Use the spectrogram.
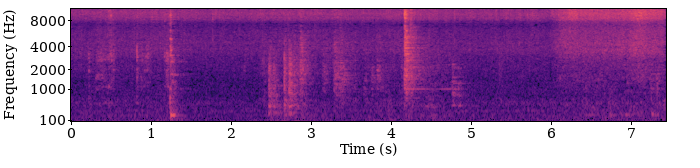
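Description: Garlic tipped into a pan of softening onions and shallots gives a few stirring scrapes and soft knocks over a low, steady sizzle, with no talk.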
